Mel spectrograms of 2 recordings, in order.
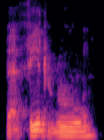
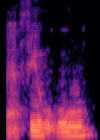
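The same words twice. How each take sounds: First: The r sounds light, thin and flat. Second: The r sounds heavy, full and rounded.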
